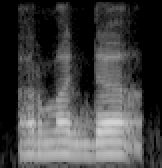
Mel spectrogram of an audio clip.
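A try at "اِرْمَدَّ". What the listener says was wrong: Ir, bukan ar. Ir. Bukan. Irmada yarmadu. kalau kita mad yang ujungnya bertasdid itu fathah ujungnya. Irmadda, yarmad, irmadda, latar madda.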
